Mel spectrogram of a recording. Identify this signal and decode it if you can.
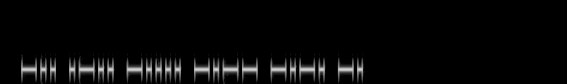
Morse code, heard as a keyed tone, about 25 wpm, 700 Hz. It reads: DL6YCN
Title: DXCC-100 Call Signs - 6 Characters - Repeated 3x - 25wpm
